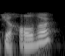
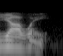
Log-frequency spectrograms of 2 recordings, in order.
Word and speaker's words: Yahweh: Some people say Jehovah. These letters represent Jehovah. But the proper pronunciation is Yahweh.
